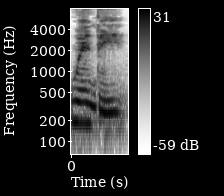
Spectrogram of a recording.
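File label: US English; claymore; Wendy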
